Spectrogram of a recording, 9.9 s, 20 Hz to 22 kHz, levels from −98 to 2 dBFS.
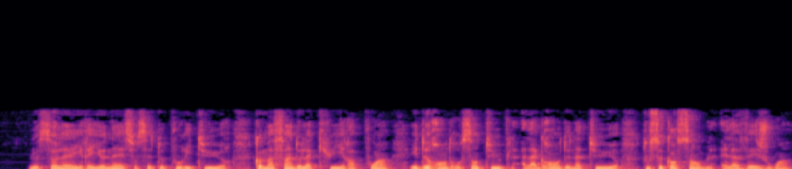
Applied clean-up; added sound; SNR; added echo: none; none; none; none.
